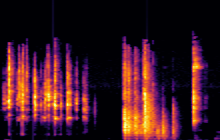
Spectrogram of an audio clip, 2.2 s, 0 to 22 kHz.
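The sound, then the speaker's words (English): Dice clatter in a quick run of hard clicks across a tabletop, then a louder rattling tumble, followed by a couple of faint, scattered knocks as one drops off the table. One die lands on a 6 and another rolls off the table. “6 and then 1 rolled off of the table.”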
